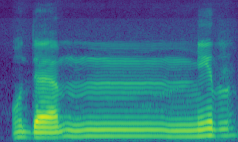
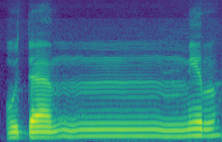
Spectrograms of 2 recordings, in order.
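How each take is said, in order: No difference in how they are said.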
